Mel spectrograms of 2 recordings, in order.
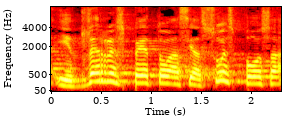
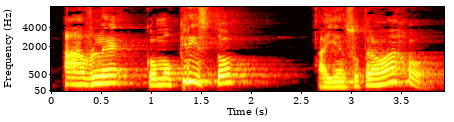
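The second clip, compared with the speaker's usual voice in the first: normal talking voice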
